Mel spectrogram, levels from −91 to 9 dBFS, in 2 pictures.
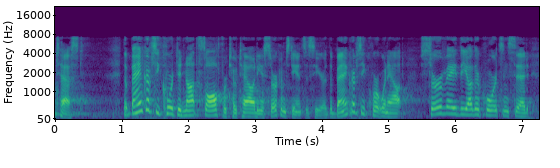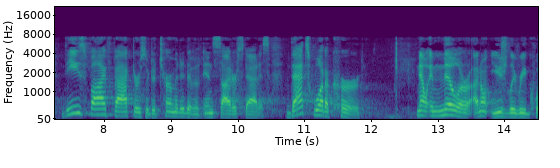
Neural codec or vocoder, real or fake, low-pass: codec, 16 kHz, 4 kbps, X-Codec, WavLM features, trained on Multilingual LibriSpeech; fake; 7.2 kHz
